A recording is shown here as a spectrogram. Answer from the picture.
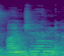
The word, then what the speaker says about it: Unjin: So my name is Unjin. I tell people that it rhymes with dungeon. That's an easy way to pronounce it.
